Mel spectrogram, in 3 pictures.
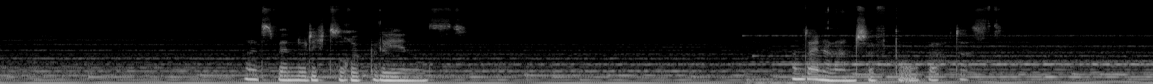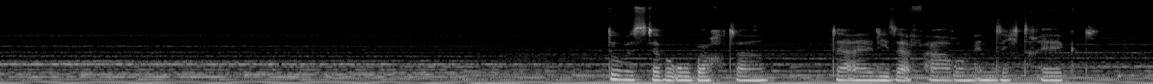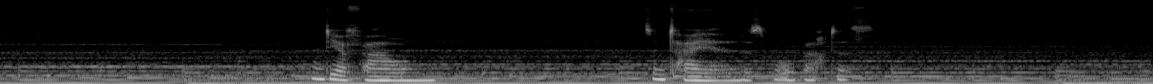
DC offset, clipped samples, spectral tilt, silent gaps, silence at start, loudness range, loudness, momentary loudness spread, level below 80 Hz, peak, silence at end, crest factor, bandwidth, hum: under 0.1%; under 0.1%; -7 dB/octave; none; 0 s; 11 LU; -27 LUFS; 15 LU; -34 dBFS; -10 dBFS; 0 s; 16 dB; 16 kHz; none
